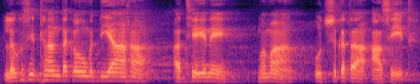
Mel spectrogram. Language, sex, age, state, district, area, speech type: Sanskrit, male, 60+, Telangana, Jagtial, urban, spontaneous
